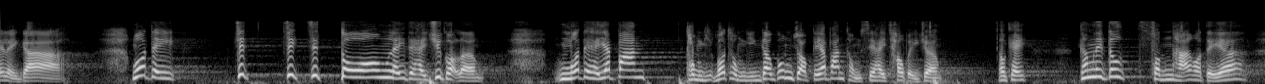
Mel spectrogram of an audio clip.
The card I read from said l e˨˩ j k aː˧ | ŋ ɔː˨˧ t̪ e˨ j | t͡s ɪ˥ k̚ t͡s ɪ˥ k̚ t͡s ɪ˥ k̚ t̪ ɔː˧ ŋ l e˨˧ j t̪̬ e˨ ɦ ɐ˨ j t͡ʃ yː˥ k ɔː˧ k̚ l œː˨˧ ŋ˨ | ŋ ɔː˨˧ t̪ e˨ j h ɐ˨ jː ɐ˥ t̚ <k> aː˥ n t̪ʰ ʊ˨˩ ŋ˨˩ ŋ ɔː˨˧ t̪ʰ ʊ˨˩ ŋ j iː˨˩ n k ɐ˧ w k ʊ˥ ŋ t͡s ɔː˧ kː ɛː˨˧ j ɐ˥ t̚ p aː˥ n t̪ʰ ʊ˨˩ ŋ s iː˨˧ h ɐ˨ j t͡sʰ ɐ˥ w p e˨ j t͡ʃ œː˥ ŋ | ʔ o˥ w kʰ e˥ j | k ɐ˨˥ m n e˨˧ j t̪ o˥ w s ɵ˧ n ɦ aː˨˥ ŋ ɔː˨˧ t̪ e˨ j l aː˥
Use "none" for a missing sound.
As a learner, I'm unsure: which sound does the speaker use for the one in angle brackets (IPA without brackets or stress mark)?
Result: p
